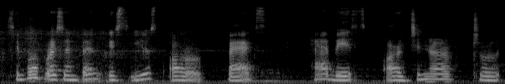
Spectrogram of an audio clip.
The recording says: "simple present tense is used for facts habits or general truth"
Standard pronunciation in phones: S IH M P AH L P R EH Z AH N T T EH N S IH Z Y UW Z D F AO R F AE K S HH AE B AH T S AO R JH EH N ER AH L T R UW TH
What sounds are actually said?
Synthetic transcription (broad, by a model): S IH M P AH L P R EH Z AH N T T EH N IH S Y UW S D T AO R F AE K S HH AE B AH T S AO R JH EH N ER AH L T R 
